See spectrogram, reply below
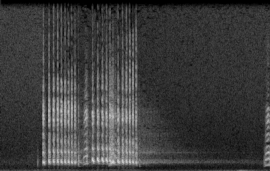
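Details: Sandhill crane calling a long, rolling rattle of rapid pulses lasting over a second, broken by a brief pause midway, then fading, with the start of another burst at the end.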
